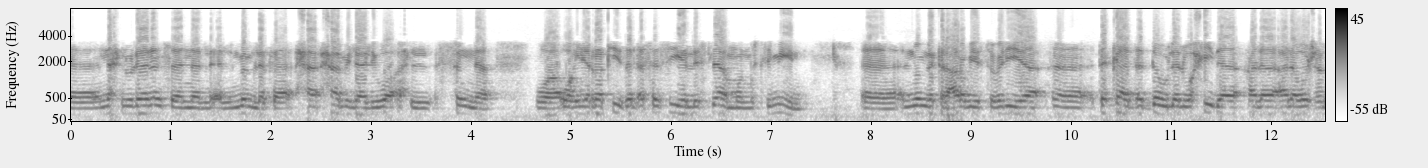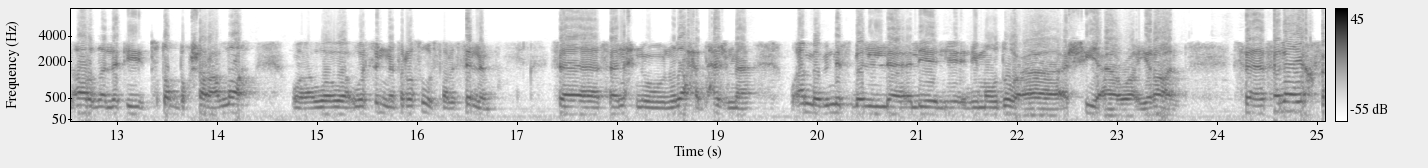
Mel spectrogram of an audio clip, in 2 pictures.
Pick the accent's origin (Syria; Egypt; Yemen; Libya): Libya; انا ليبي اصلي ليبي يعني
